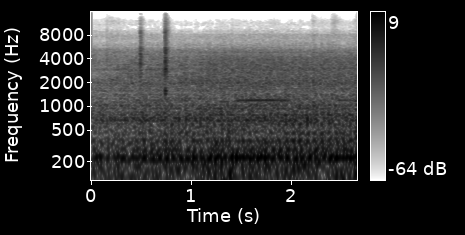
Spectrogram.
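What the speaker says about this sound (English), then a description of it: "I got a truck in my way, trying to back in." Truck backing in on a snowy day, reversing beeps chirping twice over a steady idling engine rumble, with a faint continuous tone running beneath.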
